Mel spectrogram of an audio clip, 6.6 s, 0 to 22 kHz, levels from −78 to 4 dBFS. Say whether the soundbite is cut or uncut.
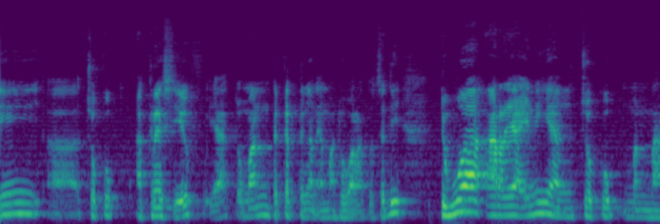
uncut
